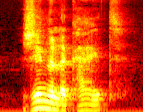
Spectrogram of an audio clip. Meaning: sensuality
- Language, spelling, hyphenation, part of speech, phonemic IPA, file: Dutch, zinnelijkheid, zin‧ne‧lijk‧heid, noun, /ˈzɪ.nə.ləkˌɦɛi̯t/, Nl-zinnelijkheid.ogg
